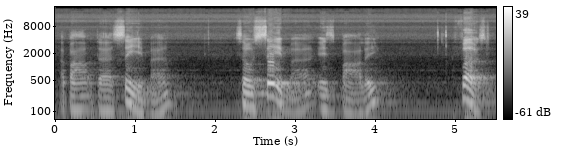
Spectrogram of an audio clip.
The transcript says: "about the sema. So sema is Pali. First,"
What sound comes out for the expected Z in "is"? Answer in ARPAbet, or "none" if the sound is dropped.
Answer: Z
